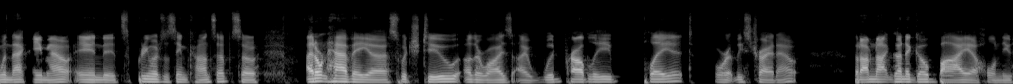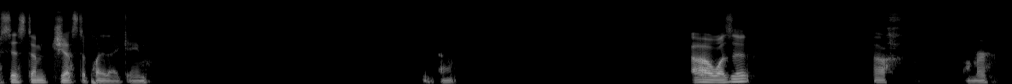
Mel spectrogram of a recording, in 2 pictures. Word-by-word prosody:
when 110 -1 +1
that 115 0 +2
came 105 -1 +1
out, 115 +2 +1
and 110 -1 +1
it's 100 -1 -3
pretty 135 -1 0
much 120 -2 +3
the 115 - -6
same 110 0 -3
concept, 120 +5 -3
so 105 -4 -1 0.5
I - - +8
don't 145 -1 +8
have 130 -1 +7
a, 110 -2 +3
uh, 105 -1 +2
Switch 115 +1 -5
2, 125 +2 +3
otherwise, 100 -2 0
I 95 - -5
would 110 +6 -6
probably 120 0 +2 0.3
play 120 +1 +2
it 150 +1 -7 0.2
or 110 -1 -3
at - - -5
least 115 -1 -7
try 105 -3 0
it 100 - -5
out, 100 - -5 0.5
but 115 - +2
I'm 110 +2 +5
not 115 -1 +3
gonna 125 -1 +3
go 115 +1 +1
buy 105 -2 +2
a 100 -2 0
whole 105 +2 -7
new 95 -1 -6
system 95 -1 -7
just - - -6
to - - -12
play 85 +2 -11
that 80 -1 -16
game. 85 +2 -16 2.7
Yeah. - - -19 2.4
Oh, 105 +1 -2
was 100 +3 -5
it? 135 +2 -6 1.2
Ugh. - - -14 0.6
Bummer. 85 +1 -15
110 Hz, 155 wpm, -25 LUFS, 100-120 Hz, 2.7 s, I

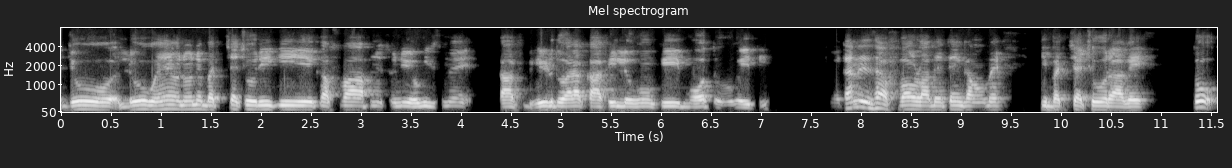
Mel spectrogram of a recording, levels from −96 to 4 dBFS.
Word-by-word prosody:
जो 140 - +3 0.4
लोग 140 +3 +4
हैं, 150 +2 0
उन्होंने 145 +1 -1
बच्चा - - -1
चोरी 140 -1 +3
की 140 +2 +1 0.2
एक 130 +1 -1
अफवाह 135 +1 0
आपने 130 0 -4
सुनी 125 +1 -4
होगी, 120 +2 +1
जिसमें 130 +2 -10 0.4
काफ़ 115 -2 -1
भीड़ 125 +1 +1
द्वारा 125 0 +3
काफ़ी 115 +2 0
लोगों 120 0 0
की 125 0 +2
मौत 115 +1 0
हो 405 -1 -8
गयी 415 -4 -1
थी, 310 - -17 0.7
पता - - -3
है - - -3
ना, 215 - +1
जैसे 180 -3 +2
अफवाह 140 -2 0
उड़ा 135 -1 +2
देते 130 +1 -3
हैं 135 -1 -1
गाँव 125 -1 -3
में, 130 0 -3 0.4
कि - - -2
बच्चा - - -1
चोर 130 -1 +1
आ 120 -1 +3
गए। 115 +1 +2 0.5
तो 420 +1 +4
130 Hz, 200 wpm, -12 LUFS, 125-140 Hz, 0.7 s, लोग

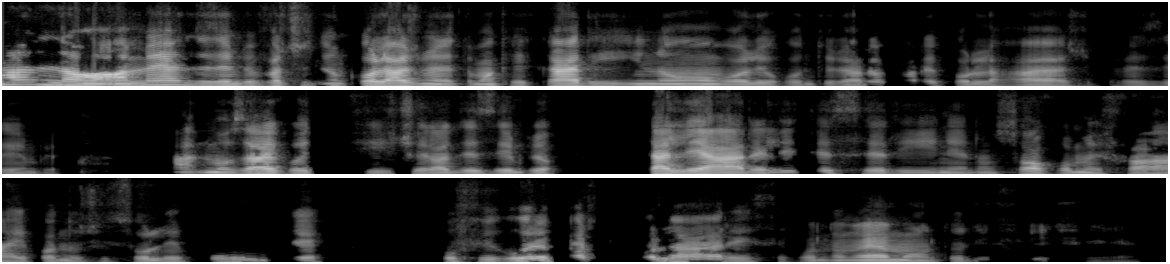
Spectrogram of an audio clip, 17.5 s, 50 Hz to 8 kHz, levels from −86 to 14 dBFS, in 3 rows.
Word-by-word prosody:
Ma 230 0 +6 0.2
no. 175 -2 +8 0.2
A 155 - +6
me 195 +4 +1
ad 200 -3 0
esempio 165 -1 -4
facendo 150 +1 -8
il 160 - -11
collage 155 -3 +5
mi 155 - -4
ha 145 - -1
detto: 140 0 -10
"Ma 140 0 -4
che 145 +1 -16
carino, 150 -2 0
voglio 135 -1 -8
continuare 130 -1 -14
a 125 - -21
fare 130 0 -20
collage." 120 -1 -9
Per 130 0 -36
esempio. 120 -1 -21 0.5
Mah, - - -8
il - - -14
mosaico 140 +2 +1
e 135 - -7
ti 145 - -27
dice 140 +1 -14
ad 135 0 -7
esempio: 135 -1 -9 0.4
"Tagliare 135 -4 +4
le 125 0 -15
tesserine." 130 -2 -14
Non 125 0 -19
so 150 +4 -6
come 130 -2 -11
fai 125 -1 -9
quando 125 0 -15
ci 125 +1 -29
son 130 +2 -13
le 125 -1 -14
punte 125 -1 -15 0.5
o 150 - -11
figure 145 -2 -5
particolari, 125 -2 -9
secondo 130 +1 -20
me 135 +2 -2
è - - 0
molto 125 -1 -10
difficile. 125 - -37
135 Hz, 170 wpm, -19 LUFS, 125-145 Hz, 0.5 s, no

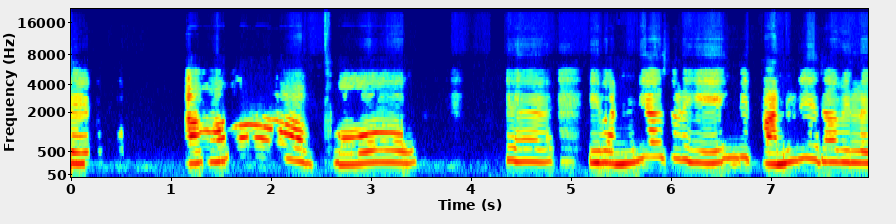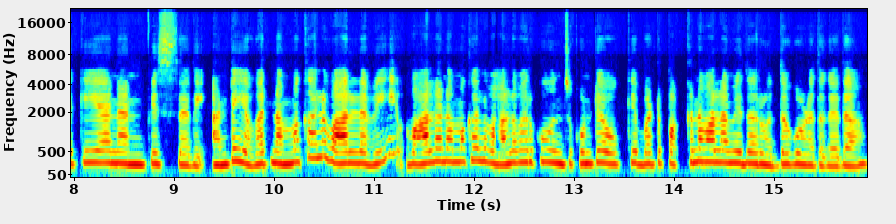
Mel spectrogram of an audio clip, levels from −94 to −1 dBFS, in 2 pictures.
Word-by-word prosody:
లేదు. 245 0 +1 1.0
ఆ! - - +10 1.3
ఫో 240 -4 -4 0.5
ఓకే, 255 +1 -7 1.6
ఇవన్నీ 255 +5 0
అసలు 350 -3 -6 0.2
ఏంది 355 +8 -4 0.2
పని 235 +1 +6
లేదా 315 -5 -2
వీళ్ళకి 260 -1 -3 0.2
అని 250 -1 0
అనిపిస్తది. 225 -2 -2 0.2
అంటే 225 +7 +2
ఎవరి 230 +3 -2
నమ్మకాలు 280 +11 0
వాళ్ళవి. 245 +1 +3 0.3
వాళ్ళ 245 +4 +4
నమ్మకాలు 290 +1 -3
వాళ్ళ 225 +1 +1
వరకు 275 +1 -5
ఉంచుకుంటే 245 +2 -1
ఓకే. 250 +3 -6
బట్ 240 +2 -4
పక్కన 270 +5 -5
వాళ్ళ 275 -1 +3
మీద 245 -1 0 0.2
రుద్దగూడదు 215 -1 -3
గదా! 200 0 -2
245 Hz, 105 wpm, -19 LUFS, 230-275 Hz, 1.6 s, ఆ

